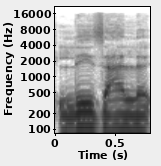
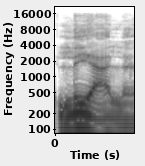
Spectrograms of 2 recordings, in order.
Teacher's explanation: it's an interesting word because it's an H aspiré that it starts with. · Shown in: second take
